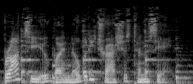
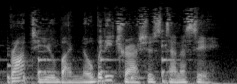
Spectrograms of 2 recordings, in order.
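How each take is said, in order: First: The ending is said quickly and rushed. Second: The ending is said at an unhurried pace.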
